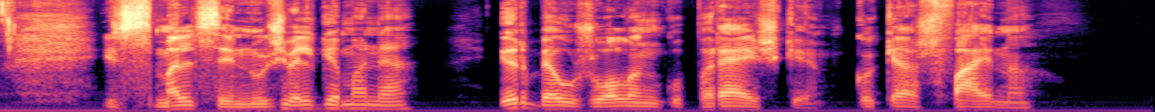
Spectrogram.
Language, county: Lithuanian, Klaipėda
